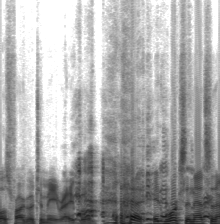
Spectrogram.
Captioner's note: laughs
